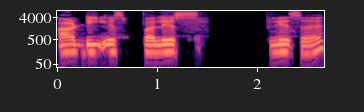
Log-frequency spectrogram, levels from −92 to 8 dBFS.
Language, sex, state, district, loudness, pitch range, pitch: Hindi, male, Bihar, Vaishali, -16 LUFS, 150-170 Hz, 165 Hz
